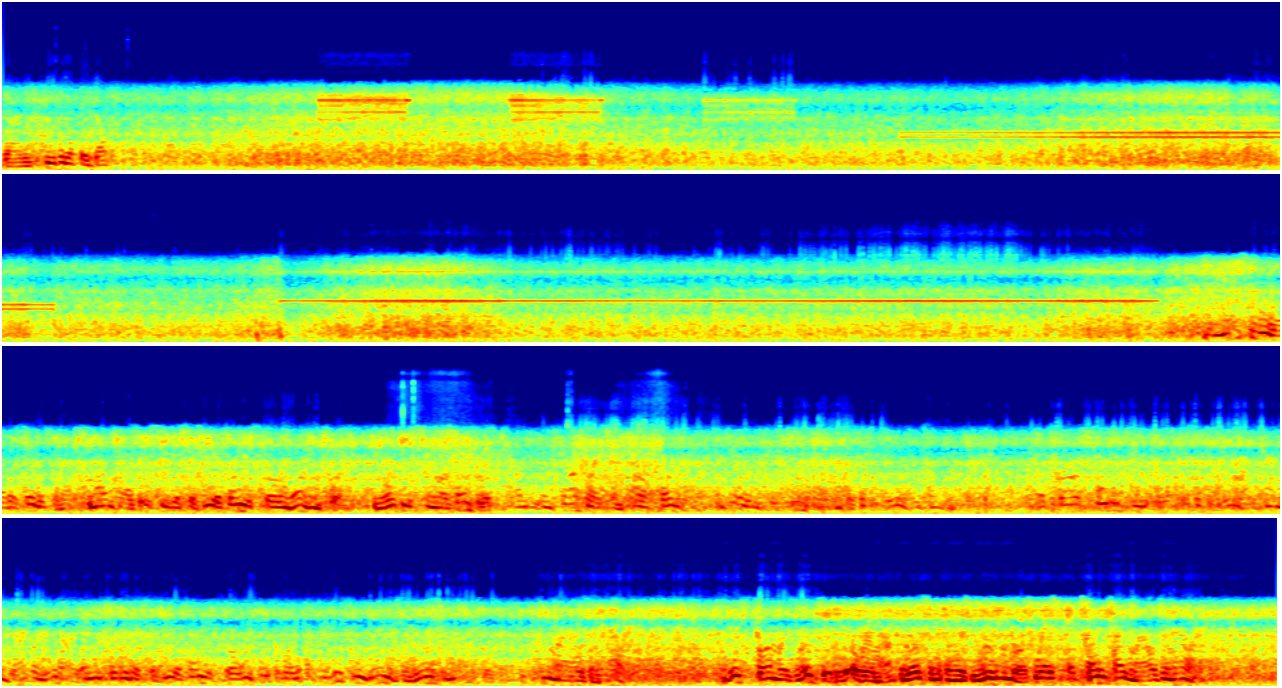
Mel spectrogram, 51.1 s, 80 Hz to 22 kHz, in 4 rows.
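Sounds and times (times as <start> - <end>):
radio static: 0.0 - 51.0
warbling data tones: 3.2 - 4.2, 5.0 - 6.1, 7.0 - 8.1, 8.8 - 13.4, 15.5 - 25.2.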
